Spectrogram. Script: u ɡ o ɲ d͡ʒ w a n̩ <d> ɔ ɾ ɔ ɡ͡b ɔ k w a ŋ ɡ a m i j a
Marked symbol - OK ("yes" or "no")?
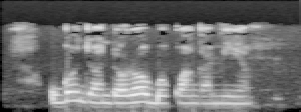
yes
